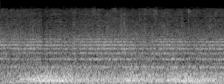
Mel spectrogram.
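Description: Heavy rain pours with a deep thunder rumble, loud and continuous across the whole short stretch, with no voices.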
